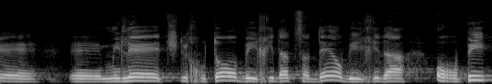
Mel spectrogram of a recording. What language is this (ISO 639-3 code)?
heb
